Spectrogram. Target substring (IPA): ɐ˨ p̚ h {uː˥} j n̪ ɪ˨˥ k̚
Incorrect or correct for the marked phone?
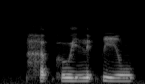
incorrect: uː˨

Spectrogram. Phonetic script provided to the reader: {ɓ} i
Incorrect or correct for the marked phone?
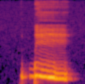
correct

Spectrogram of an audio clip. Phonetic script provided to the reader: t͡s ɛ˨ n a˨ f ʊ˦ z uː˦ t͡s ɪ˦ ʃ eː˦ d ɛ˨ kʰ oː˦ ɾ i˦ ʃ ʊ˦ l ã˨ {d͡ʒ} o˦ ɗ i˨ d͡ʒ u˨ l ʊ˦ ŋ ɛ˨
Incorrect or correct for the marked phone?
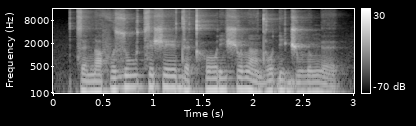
incorrect: d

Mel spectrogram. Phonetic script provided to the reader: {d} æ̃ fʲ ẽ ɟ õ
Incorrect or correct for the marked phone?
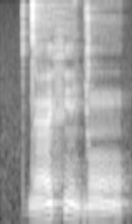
correct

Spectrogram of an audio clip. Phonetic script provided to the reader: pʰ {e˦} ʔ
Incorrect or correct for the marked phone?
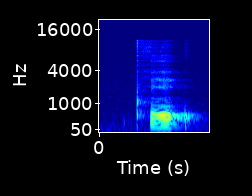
correct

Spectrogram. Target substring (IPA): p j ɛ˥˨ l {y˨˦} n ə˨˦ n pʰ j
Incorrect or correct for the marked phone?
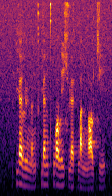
incorrect: y˨˩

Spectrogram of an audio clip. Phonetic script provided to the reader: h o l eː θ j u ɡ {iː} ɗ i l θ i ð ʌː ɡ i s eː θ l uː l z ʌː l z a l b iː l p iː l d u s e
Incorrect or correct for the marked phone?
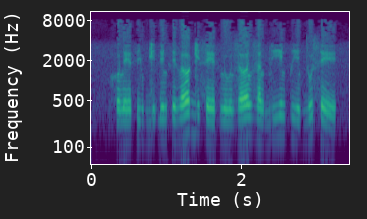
incorrect: i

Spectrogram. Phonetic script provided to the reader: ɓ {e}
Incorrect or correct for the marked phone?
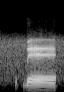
correct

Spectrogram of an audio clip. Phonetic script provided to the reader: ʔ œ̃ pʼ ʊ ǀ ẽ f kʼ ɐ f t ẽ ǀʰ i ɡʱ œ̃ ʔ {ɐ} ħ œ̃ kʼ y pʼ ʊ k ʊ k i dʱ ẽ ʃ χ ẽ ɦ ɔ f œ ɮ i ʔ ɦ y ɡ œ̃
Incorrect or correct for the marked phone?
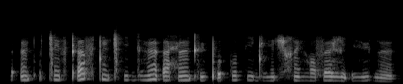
correct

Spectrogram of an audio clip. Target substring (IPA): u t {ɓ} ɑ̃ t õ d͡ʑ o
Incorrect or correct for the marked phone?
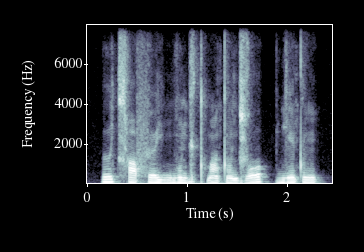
correct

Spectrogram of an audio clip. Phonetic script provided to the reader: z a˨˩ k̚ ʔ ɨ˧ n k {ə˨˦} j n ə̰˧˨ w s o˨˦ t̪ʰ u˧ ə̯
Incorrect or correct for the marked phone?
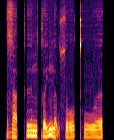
correct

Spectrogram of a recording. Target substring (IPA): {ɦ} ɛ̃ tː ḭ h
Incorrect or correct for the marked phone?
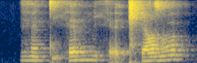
correct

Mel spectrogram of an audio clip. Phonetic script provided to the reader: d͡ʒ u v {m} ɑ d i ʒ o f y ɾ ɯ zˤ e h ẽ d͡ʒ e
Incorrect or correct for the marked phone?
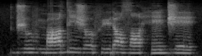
correct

